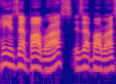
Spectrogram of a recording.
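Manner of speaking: bold, loud hollered yelling. Retelling what the group then called out: retelling our own yell. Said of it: "we just started yelling it out".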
